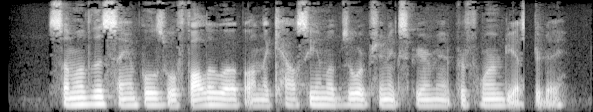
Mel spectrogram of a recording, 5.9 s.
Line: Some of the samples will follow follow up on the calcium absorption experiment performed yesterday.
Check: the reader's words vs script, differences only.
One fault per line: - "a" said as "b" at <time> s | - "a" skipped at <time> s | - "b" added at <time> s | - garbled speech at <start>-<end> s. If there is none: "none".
- "follow" skipped at 2.3 s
